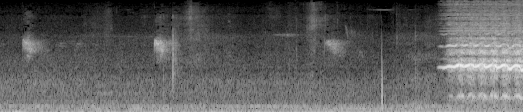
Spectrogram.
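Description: Plains zebra calling: a loud, high call with a wavering pitch that starts about four seconds in and lasts about a second, over a low steady background.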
